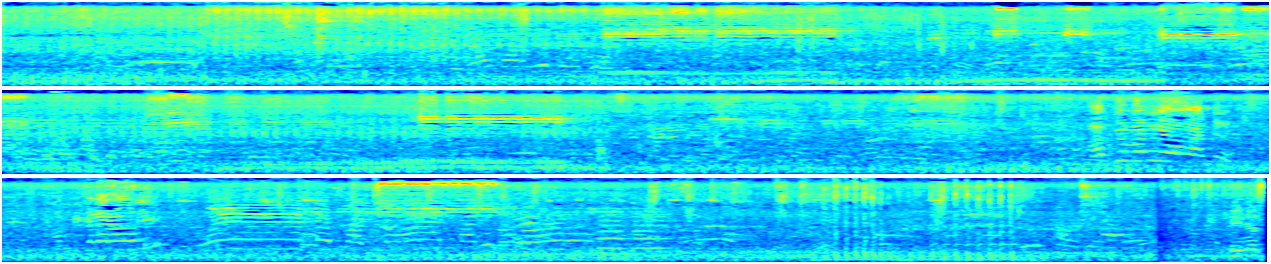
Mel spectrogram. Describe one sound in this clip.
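People chatter in a busy street outdoors.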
